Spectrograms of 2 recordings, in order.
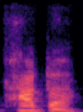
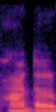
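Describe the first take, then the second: First: The word ends in an open ah vowel. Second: The word ends with a clear r sound. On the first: The speaker calls it right. "কিন্তু এটা হবে হচ্ছে ফাটা" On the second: The speaker calls it wrong. "দেখবেন অনেকেই বলে হচ্ছে ফাটার"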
